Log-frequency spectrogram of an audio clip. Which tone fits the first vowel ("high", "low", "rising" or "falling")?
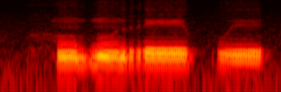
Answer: low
